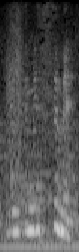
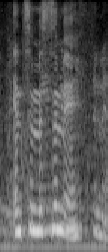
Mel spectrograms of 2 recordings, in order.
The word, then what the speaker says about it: Intimissimi: How do you pronounce the word very well? Do you know how to pronounce it? Intimissimi. Intimissimi. Exactly, I'm always pronouncing it wrong.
